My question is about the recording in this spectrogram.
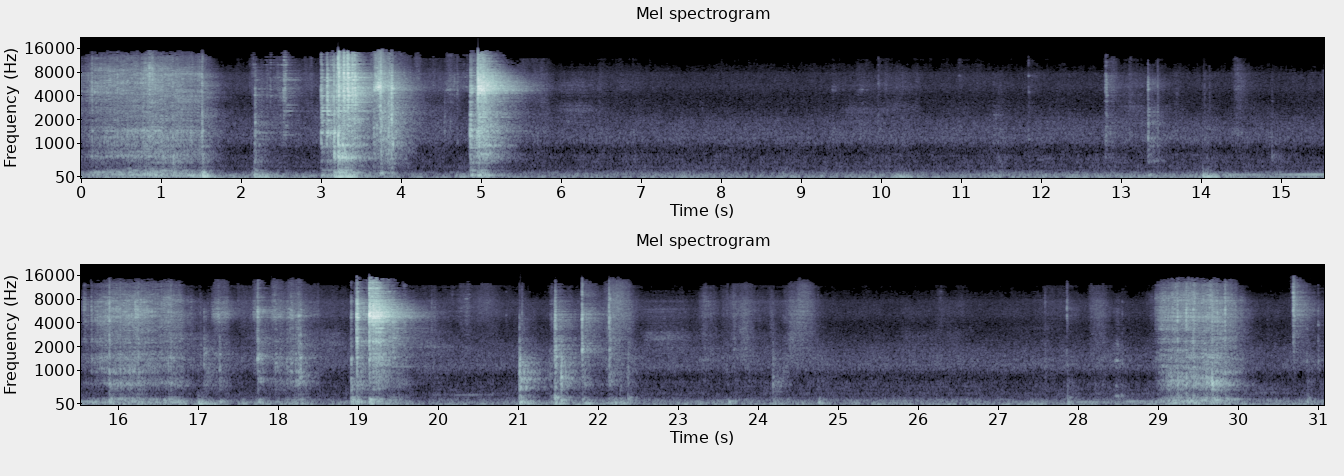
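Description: A marking knife scored across a wooden slab along a square, with a speed square and a steel ruler set down and slid on the wood: a scatter of short scratchy strokes and light knocks. A low steady hum runs underneath.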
